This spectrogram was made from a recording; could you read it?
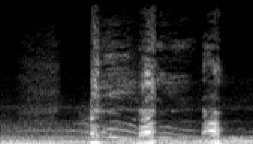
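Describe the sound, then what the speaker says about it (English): A character in the video game Pillars of Eternity coughs violently, three harsh bursts spaced about a third of a second apart over a low ambient hum. "all that emerges is a series of violent coughs"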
